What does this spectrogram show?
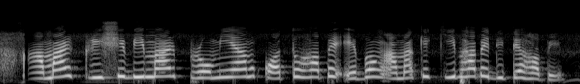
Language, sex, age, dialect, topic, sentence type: Bengali, female, 18-24, Northern/Varendri, banking, question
